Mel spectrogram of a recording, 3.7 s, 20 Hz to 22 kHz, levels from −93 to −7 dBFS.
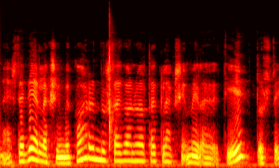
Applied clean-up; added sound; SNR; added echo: none; Clapping + Brass instrument; 19 dB; none.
